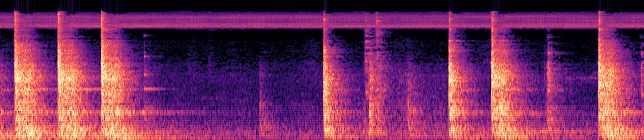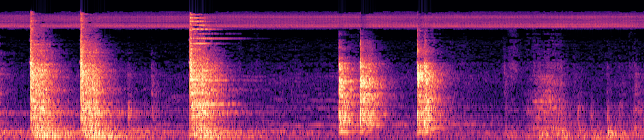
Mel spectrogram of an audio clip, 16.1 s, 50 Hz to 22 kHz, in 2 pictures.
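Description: Hand hammer striking steel on a Swaraj 8100 combine harvester's threshing section: about fifteen sharp blows in irregular clusters with short pauses, each ringing briefly.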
